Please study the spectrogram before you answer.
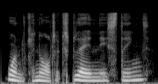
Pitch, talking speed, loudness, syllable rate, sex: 180 Hz, 190 wpm, -17 LUFS, 6.5 syllables/s, female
